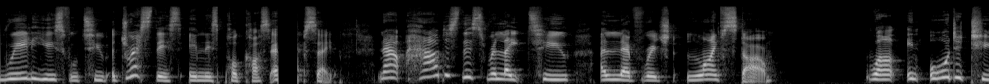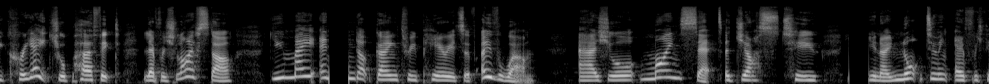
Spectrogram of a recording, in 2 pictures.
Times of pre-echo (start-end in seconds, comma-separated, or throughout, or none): none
